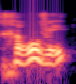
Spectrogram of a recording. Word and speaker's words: Charuvi: I know my name is a little bit weird to pronounce, the correct pronunciation is Charuvi. I think only Israelis and Dutch people can do that, or anyone from the Middle East, to be honest.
